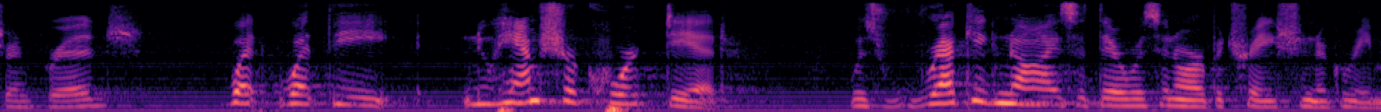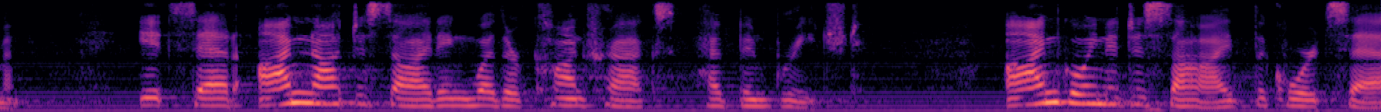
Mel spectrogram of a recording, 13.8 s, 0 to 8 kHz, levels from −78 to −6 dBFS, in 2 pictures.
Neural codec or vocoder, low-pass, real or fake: none; 7.2 kHz; real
